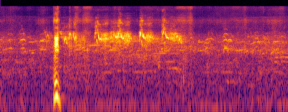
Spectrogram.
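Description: Small birds chirping continually, with one short, loud pitched call about a second in.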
